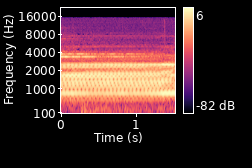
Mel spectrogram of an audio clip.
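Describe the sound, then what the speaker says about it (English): A loud electronic scoreboard buzzer in a basketball gym during a girls' or boys' high school game, one continuous harsh, blaring tone held steadily for over a second and a half with no talk over it. "it's better to have a buzzer that's too loud than one that's not loud enough"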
